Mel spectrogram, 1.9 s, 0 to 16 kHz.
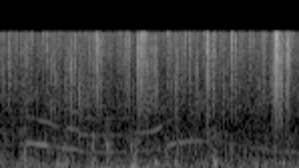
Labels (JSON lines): {"label": "biophony", "recorder": "SoundTrap 300"}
